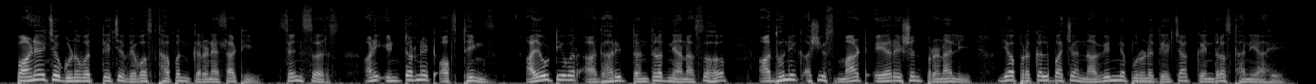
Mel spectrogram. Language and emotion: Marathi, neutral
